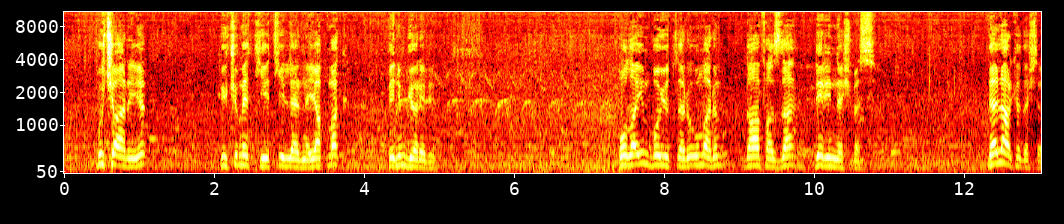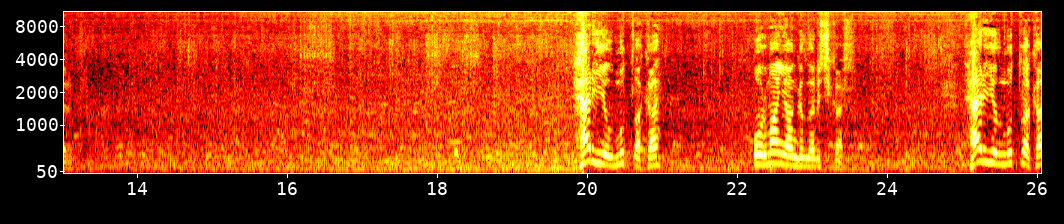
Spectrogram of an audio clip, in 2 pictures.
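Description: An elderly man speaks forcefully into microphones outdoors, pausing between phrases.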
